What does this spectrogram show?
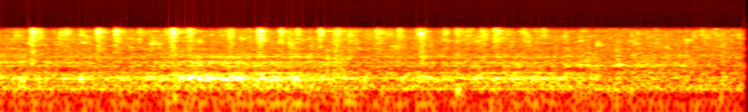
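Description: Heavy thunderstorm rain falling steadily, with many close drops pattering and ticking irregularly.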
